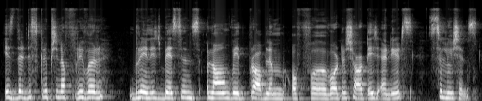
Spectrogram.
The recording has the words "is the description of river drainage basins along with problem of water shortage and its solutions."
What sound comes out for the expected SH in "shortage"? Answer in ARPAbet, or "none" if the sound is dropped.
SH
